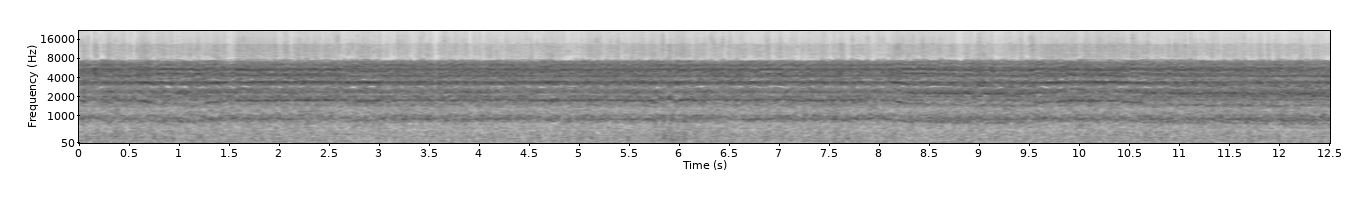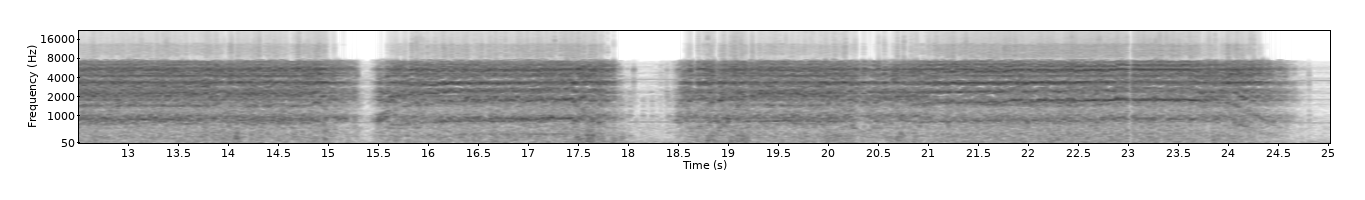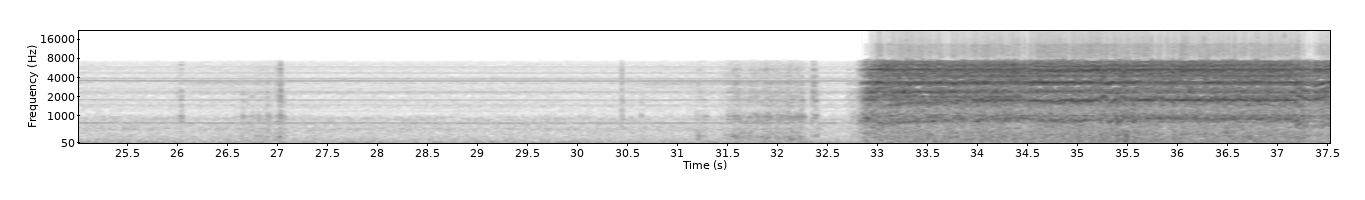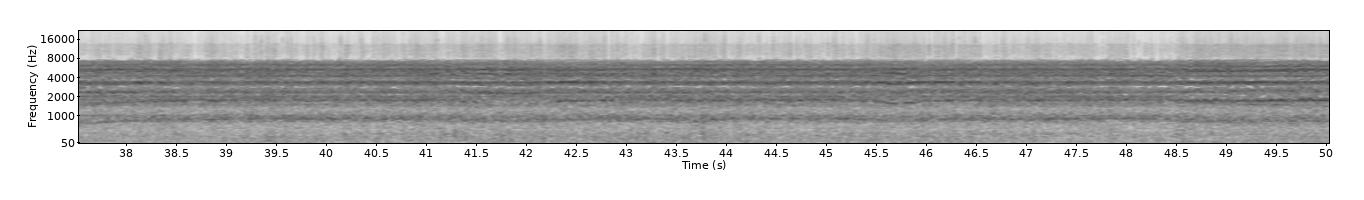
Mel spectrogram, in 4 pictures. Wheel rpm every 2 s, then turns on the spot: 230, 230, 230, 230, 220, 220, 210, 140, 180, 140, 190, 220, 50, 0, 0, 0, 80, 230, 220, 230, 230, 230, 230, 230, 220.
none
